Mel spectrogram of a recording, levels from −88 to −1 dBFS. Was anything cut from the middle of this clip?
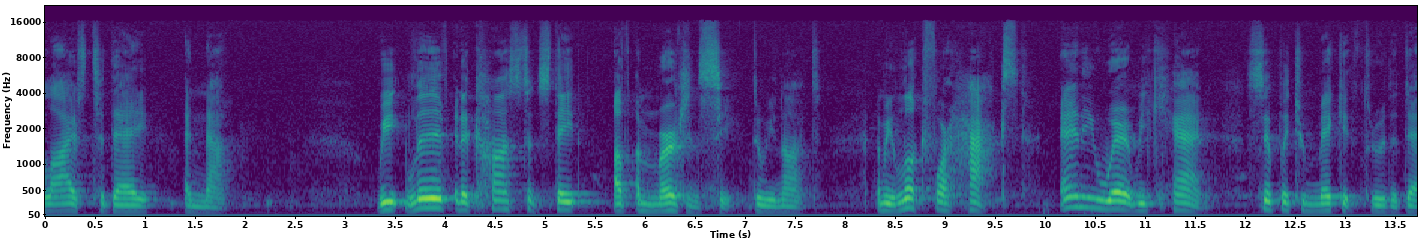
no; 0 cuts

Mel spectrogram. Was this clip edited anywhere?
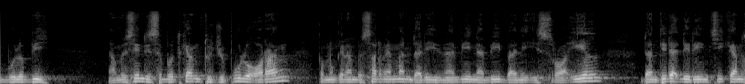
yes; 1 cut; at 1.0 s

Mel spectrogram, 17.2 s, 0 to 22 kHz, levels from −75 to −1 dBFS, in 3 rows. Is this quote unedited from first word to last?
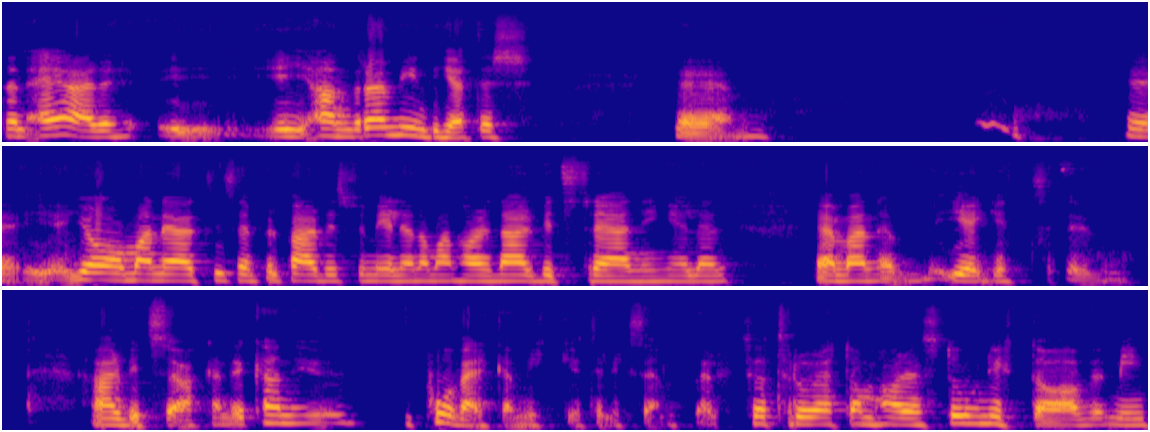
no; 1 cut; at 15.0 s

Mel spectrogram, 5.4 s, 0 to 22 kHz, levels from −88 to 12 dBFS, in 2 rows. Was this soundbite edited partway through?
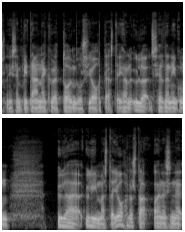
no; 0 cuts

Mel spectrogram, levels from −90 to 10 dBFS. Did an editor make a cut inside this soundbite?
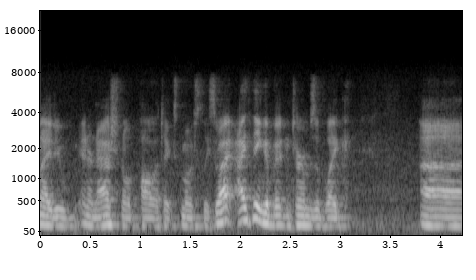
no; 0 cuts

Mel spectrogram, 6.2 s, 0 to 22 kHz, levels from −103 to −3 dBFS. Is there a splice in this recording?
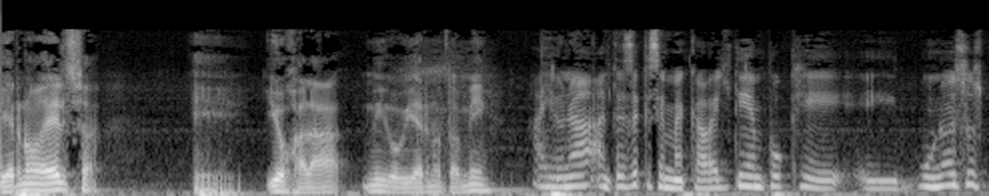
no; 0 cuts

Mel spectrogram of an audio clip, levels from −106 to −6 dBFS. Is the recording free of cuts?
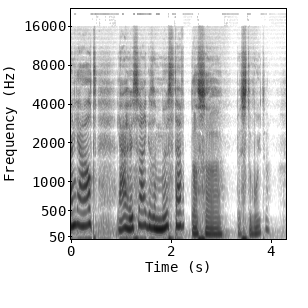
no; 1 cut; at 2.2 s

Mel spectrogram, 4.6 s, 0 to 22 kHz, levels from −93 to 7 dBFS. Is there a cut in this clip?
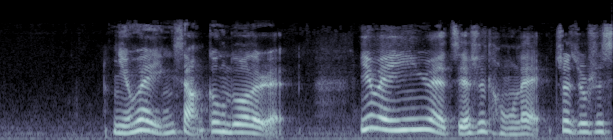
yes; 1 cut; at 2.6 s

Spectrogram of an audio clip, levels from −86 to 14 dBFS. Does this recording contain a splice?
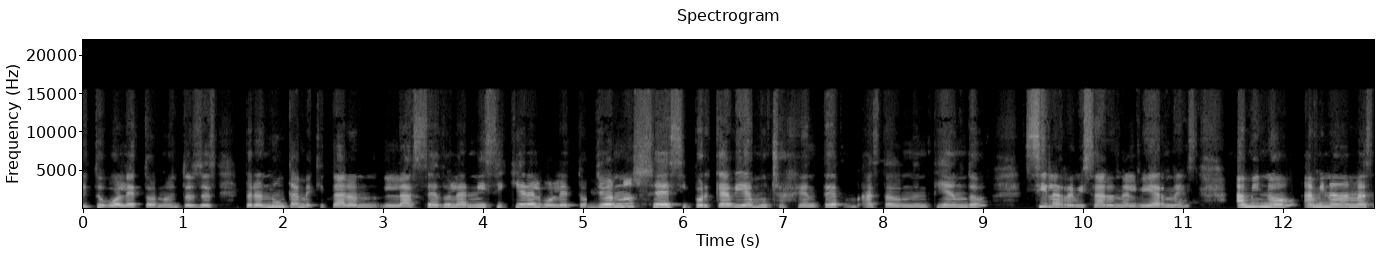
yes; 1 cut; at 5.0 s

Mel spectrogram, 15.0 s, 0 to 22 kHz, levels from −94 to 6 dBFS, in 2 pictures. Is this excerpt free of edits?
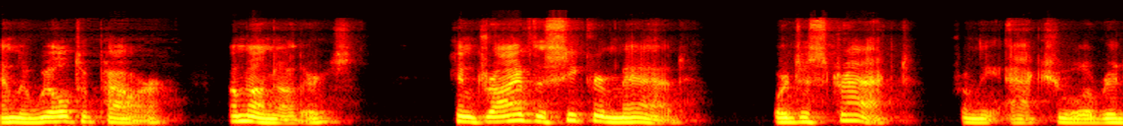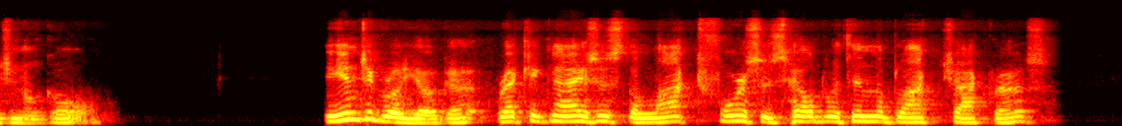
yes; 0 cuts

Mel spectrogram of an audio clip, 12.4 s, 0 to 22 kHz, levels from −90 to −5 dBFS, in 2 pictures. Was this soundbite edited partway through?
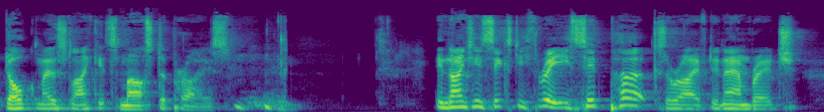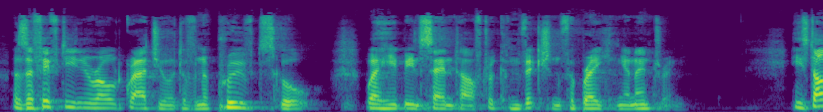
yes; 2 cuts; at 2.1 s, 6.2 s

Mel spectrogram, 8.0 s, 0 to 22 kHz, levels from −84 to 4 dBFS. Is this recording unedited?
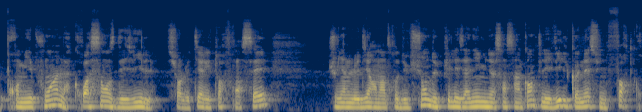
yes; 0 cuts

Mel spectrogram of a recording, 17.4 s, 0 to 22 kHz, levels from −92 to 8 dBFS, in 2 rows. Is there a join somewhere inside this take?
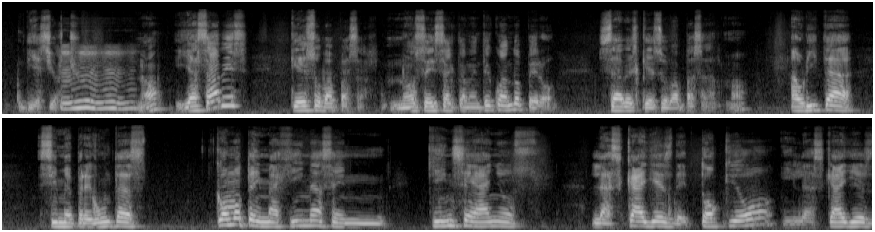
no; 0 cuts

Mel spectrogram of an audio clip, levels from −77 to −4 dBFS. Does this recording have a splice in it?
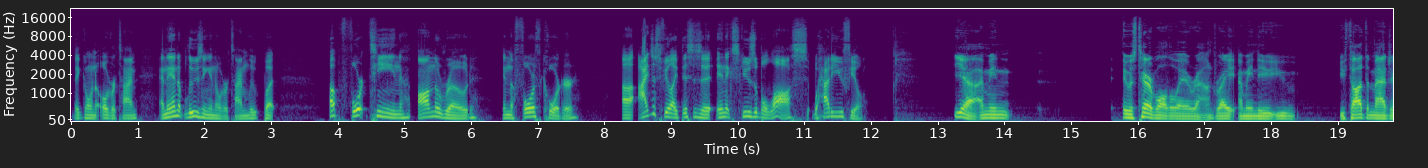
no; 0 cuts

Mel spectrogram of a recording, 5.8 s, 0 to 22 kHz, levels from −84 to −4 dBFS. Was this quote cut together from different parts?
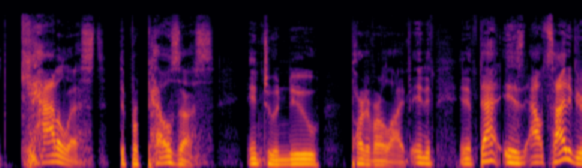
yes; 1 cut; at 1.1 s

